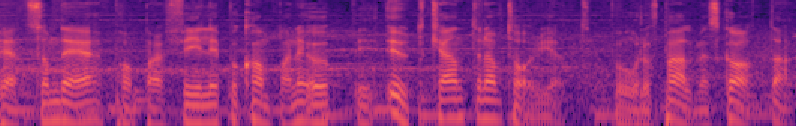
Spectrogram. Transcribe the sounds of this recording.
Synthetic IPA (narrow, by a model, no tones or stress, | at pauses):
ɾɛt̪ːsɔmd̪ɛæɾpʰɔpːaɾfiːlɪpːɔkʰɔmpanəʔɵpːɪʔʉ̟ːt̪kʰant̪ənavt̪ʰɔ̰ɾjə̰t̪pʰɔ̰ṵːlɔfpʰalmənsɡɑːt̪a̰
